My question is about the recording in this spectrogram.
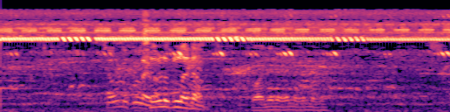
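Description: Night crickets trilling: a steady high-pitched drone with quick pulsed chirps over it, and a person's voice briefly in the middle.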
